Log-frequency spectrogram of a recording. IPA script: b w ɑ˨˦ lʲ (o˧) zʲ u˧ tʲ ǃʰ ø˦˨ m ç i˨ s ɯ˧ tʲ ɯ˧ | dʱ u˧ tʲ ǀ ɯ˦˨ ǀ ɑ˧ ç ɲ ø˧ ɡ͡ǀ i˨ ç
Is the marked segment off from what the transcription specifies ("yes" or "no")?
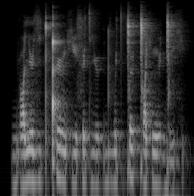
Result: no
